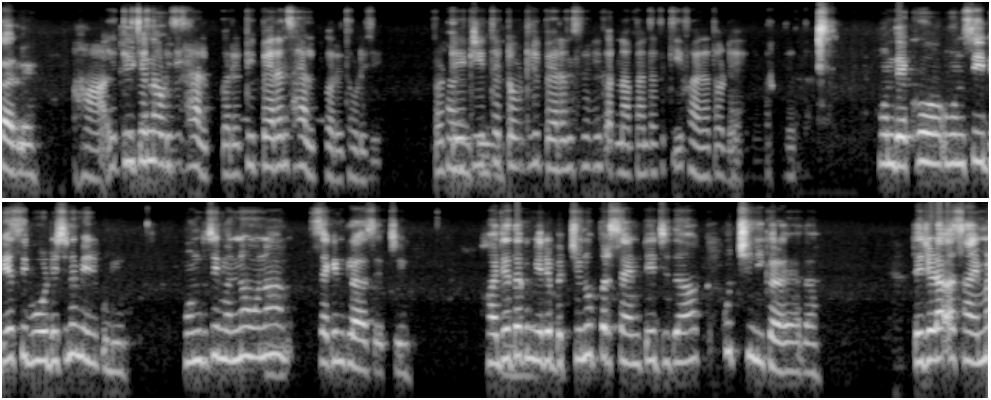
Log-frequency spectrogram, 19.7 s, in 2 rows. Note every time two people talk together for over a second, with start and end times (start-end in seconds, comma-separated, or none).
none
